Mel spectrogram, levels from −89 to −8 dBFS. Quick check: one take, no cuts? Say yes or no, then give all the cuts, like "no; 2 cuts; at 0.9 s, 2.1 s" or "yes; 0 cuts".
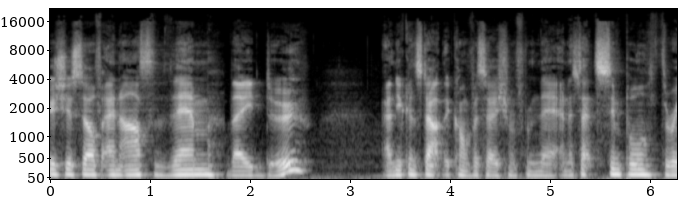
no; 3 cuts; at 1.7 s, 3.5 s, 5.3 s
